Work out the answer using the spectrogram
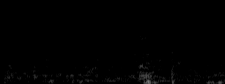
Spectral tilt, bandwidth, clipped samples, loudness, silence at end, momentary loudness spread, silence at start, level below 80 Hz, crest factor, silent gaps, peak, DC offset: -6.5 dB/octave; 7.2 kHz; under 0.1%; -60 LUFS; 0 s; 13 LU; 0.05 s; -66 dBFS; 26 dB; none; -34 dBFS; under 0.1%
